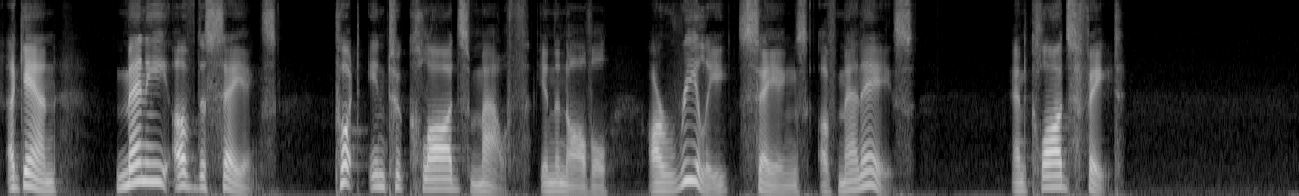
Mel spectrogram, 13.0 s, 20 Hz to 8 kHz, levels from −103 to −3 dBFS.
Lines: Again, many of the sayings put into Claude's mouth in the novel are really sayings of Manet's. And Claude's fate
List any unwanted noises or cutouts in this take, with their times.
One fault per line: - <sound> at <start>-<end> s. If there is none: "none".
none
